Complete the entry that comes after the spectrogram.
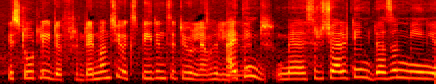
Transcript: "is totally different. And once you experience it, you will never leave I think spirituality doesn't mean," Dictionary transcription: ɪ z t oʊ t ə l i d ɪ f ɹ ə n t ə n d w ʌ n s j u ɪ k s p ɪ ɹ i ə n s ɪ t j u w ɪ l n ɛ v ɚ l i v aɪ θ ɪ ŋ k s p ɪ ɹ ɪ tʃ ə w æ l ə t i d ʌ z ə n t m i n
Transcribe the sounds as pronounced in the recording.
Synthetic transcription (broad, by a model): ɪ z t oʊ t ə l i d ɪ f ɹ ə n t ə n d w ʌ n s j u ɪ k s p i ɹ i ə n s ɪ t j u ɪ l n ɛ v ɚ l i aɪ t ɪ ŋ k s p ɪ ɹ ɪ tʃ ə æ l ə t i d ʌ z ə n t m i n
